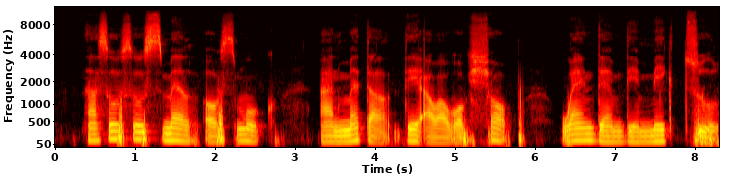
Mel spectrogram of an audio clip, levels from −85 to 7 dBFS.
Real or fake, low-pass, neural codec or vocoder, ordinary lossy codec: real; 10.8 kHz; none; none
